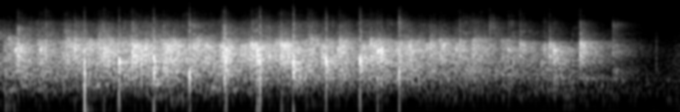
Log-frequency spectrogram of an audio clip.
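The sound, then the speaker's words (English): An audience at an Easter Holy Communion service applauds the flower arrangers with steady, dense clapping, a few sharper individual claps standing out, before the applause fades away at the end. “Perhaps you could just spare a few minutes at the end of the service to have a closer look at them, but perhaps we could give them a round of applause.”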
